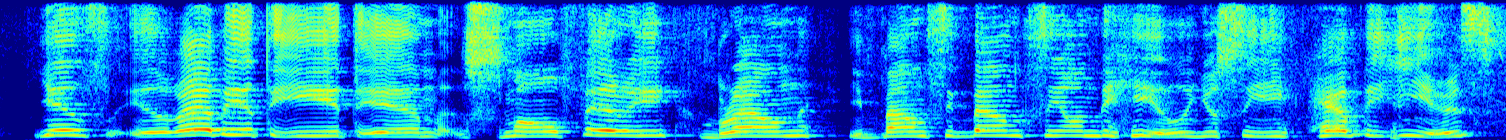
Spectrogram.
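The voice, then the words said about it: Made-up foreign accent. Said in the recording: “I'm just making up accents, folks. Who knows what they really sound like?”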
